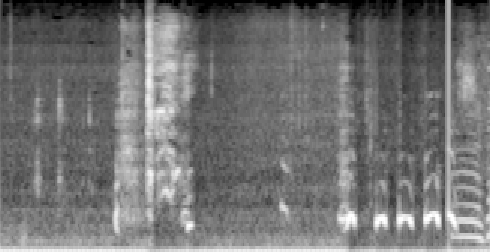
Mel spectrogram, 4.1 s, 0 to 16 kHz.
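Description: A person coughing and gagging while a COVID-19 test swab is taken: a short burst about a second in, then a quick run of short choked vocal sounds near the end. A steady low hum from an idling car runs underneath.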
